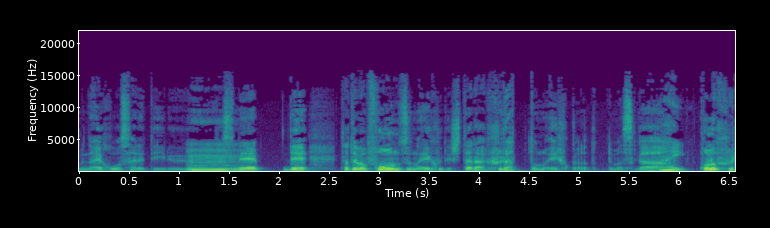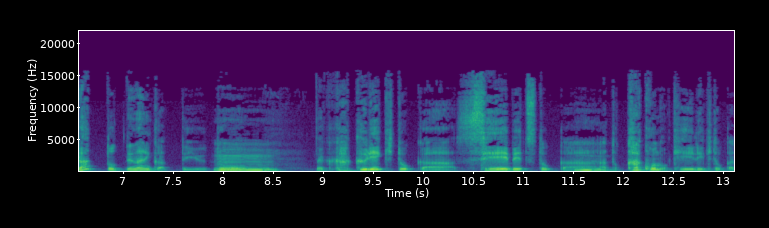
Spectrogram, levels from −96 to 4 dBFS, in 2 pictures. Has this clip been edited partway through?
yes; 2 cuts; at 2.5 s, 6.1 s

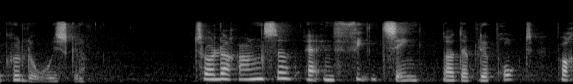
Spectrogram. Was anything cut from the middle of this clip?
no; 0 cuts

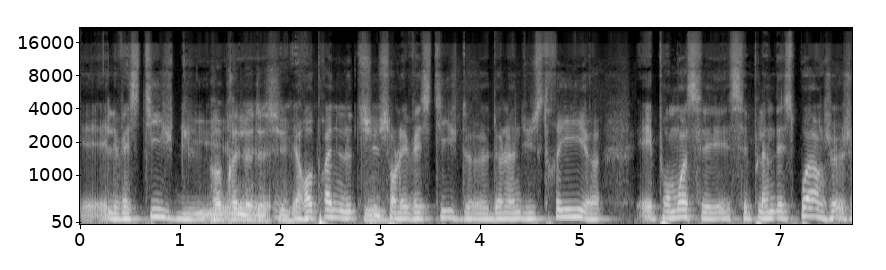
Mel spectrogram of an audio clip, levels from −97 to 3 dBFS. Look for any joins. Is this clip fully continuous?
no; 1 cut; at 5.5 s

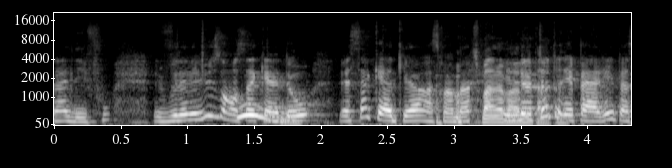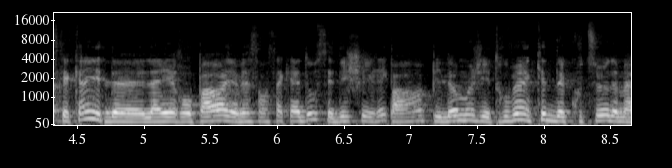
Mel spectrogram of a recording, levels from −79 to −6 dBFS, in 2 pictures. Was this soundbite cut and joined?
yes; 4 cuts; at 2.6 s, 3.1 s, 4.7 s, 6.8 s

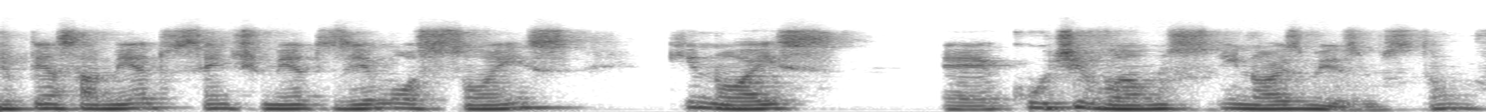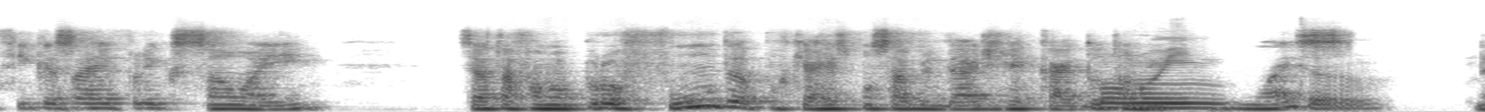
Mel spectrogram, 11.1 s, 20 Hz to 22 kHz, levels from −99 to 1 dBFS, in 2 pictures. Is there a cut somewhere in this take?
no; 0 cuts

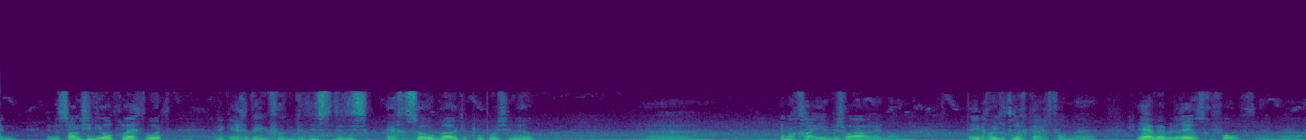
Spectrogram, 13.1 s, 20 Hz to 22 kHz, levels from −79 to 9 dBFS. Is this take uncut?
yes; 0 cuts

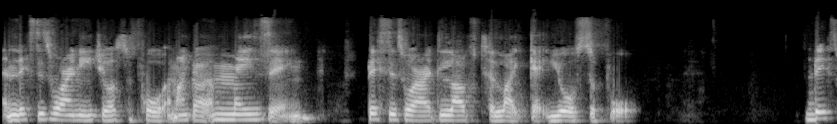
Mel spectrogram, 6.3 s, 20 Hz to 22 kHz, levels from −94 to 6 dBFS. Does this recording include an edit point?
no; 0 cuts

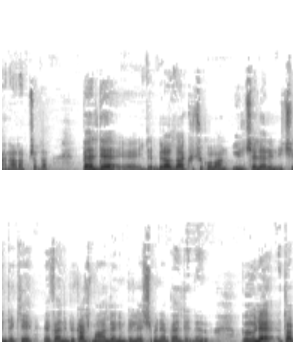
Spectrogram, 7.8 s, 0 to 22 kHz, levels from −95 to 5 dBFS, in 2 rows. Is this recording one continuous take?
no; 1 cut; at 4.4 s

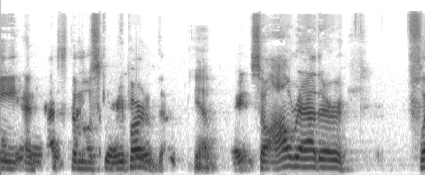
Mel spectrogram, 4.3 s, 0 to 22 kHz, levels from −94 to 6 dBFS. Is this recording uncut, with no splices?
no; 1 cut; at 1.8 s

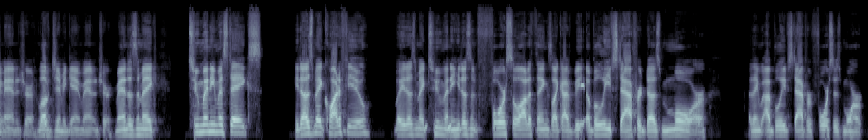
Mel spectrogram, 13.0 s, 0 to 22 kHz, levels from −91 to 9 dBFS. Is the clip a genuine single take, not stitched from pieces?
yes; 0 cuts

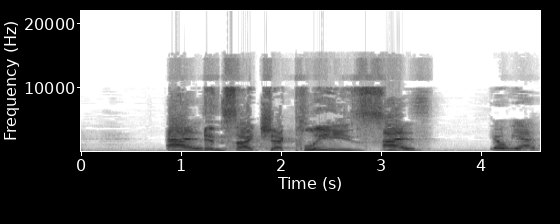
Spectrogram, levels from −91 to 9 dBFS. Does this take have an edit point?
no; 0 cuts

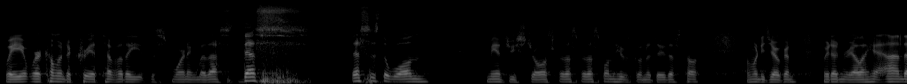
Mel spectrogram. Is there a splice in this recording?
yes; 2 cuts; at 5.0 s, 5.8 s

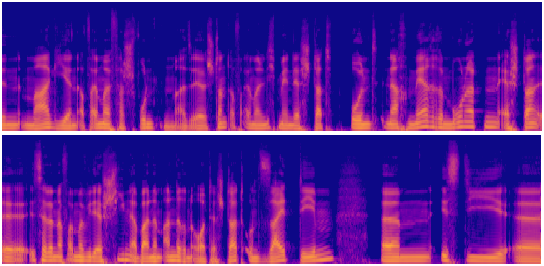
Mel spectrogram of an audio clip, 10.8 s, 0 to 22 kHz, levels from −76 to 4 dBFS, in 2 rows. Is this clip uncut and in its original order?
no; 1 cut; at 3.4 s

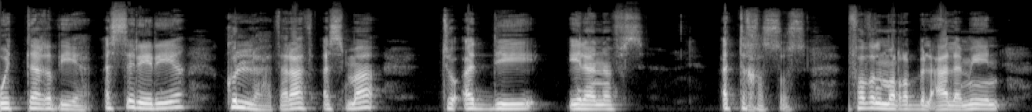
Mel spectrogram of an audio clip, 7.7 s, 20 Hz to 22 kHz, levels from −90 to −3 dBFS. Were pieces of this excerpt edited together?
no; 0 cuts

